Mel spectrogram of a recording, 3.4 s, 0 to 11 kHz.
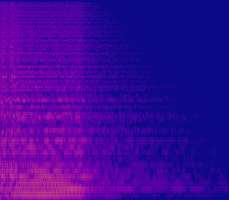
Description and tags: A short fanfare to play when a task is finished successfully. 1 of 3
